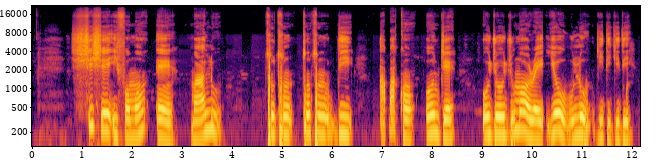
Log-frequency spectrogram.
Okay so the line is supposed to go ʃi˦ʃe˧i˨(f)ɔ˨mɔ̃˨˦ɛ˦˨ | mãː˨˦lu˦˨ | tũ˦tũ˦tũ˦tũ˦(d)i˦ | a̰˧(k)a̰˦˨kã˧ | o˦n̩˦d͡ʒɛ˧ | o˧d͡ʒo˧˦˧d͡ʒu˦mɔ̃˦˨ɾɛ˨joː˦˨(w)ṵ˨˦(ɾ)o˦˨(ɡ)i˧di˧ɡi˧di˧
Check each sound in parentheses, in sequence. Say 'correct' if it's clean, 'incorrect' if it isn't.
correct, correct, incorrect: k͡p, correct, incorrect: l, correct

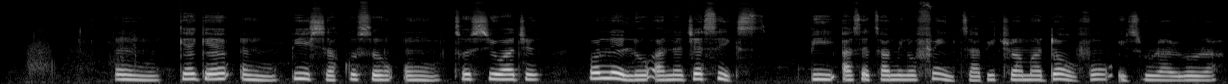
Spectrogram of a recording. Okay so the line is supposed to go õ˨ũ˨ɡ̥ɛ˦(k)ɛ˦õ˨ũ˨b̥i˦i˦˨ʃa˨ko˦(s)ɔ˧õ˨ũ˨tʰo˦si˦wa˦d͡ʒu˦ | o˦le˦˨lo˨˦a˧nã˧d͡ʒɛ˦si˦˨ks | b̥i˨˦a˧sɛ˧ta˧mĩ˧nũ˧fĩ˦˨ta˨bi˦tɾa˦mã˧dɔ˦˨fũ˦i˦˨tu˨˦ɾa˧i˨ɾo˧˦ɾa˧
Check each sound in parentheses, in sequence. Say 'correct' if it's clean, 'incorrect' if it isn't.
incorrect: ɡ, correct

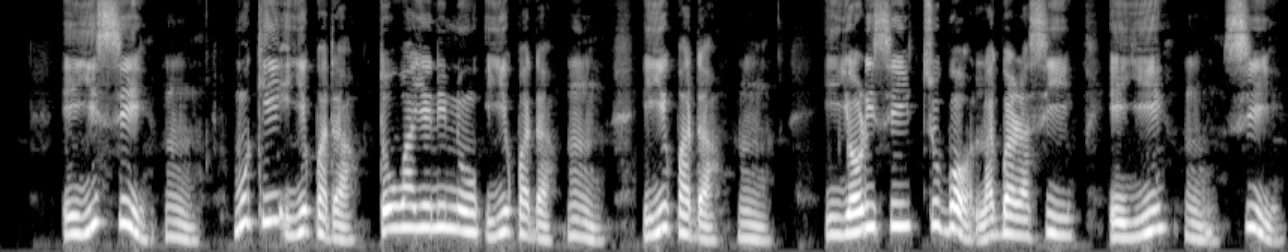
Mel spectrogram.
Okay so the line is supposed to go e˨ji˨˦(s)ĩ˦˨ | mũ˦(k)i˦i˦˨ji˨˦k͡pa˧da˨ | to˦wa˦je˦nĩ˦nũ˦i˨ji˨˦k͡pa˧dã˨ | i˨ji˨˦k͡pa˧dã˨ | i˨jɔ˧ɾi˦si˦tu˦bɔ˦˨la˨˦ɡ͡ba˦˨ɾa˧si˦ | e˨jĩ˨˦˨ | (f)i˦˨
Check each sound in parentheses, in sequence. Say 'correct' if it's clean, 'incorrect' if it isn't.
correct, correct, incorrect: s

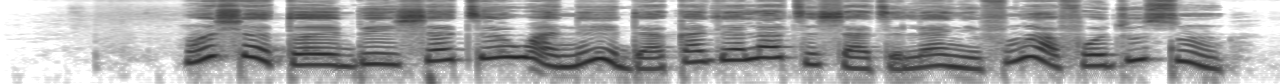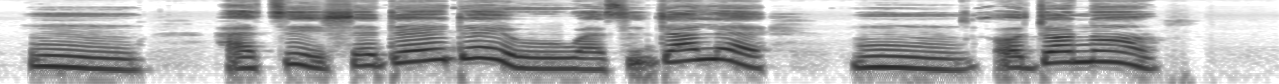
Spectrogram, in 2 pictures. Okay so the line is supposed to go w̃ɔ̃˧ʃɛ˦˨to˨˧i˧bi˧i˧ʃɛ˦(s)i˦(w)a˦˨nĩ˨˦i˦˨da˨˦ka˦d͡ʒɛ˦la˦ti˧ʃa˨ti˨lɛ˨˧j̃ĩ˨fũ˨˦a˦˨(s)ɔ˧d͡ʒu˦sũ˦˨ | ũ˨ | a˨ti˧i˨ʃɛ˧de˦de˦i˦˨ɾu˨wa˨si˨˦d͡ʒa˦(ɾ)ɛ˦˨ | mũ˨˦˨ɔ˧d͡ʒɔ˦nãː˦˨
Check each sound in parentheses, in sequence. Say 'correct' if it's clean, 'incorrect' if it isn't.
incorrect: t, correct, incorrect: f, incorrect: l

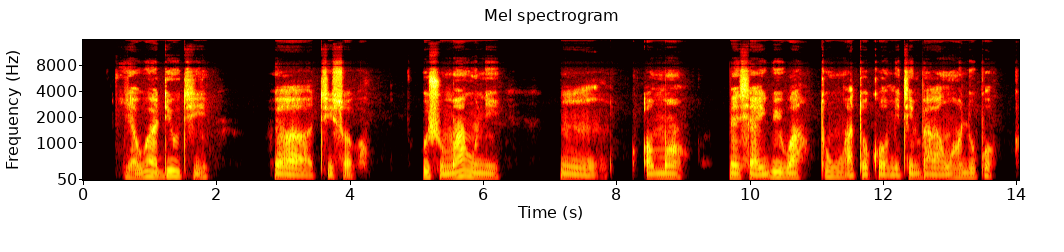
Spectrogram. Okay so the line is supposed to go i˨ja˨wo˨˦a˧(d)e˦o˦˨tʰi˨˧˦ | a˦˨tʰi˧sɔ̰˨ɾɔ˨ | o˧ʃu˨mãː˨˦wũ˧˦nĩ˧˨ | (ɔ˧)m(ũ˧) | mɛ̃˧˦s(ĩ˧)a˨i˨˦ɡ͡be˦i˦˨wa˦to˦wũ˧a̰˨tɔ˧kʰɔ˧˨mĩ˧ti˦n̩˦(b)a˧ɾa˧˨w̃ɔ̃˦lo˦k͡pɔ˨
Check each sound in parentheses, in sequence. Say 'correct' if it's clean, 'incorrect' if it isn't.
correct, correct, incorrect: ɔ̃˧, incorrect: i˧, correct

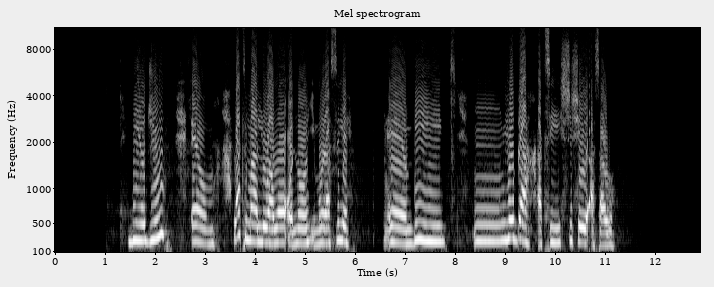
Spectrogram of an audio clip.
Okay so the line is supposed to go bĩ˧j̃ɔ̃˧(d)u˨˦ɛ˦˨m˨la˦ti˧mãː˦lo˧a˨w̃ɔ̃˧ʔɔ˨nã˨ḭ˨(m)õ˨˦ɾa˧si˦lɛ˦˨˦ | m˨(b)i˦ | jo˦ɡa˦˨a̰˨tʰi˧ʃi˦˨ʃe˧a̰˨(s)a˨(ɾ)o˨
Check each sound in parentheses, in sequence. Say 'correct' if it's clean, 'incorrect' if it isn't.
incorrect: d͡ʒ, correct, correct, correct, correct

